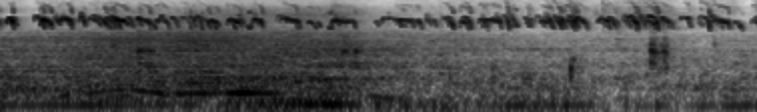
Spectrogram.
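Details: Chicks chatter in thick, overlapping high peeps while pecking and scratching, with a soft background rumble and occasional knocks.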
